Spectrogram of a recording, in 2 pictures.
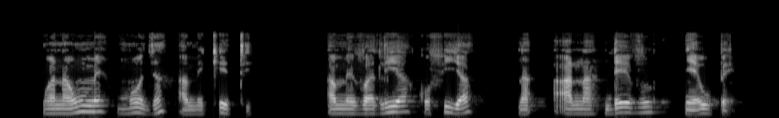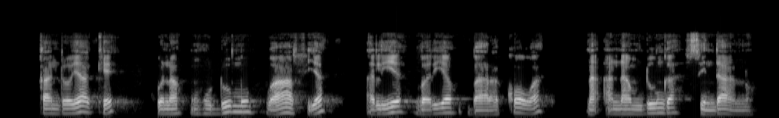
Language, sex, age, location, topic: Swahili, male, 25-35, Kisii, health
